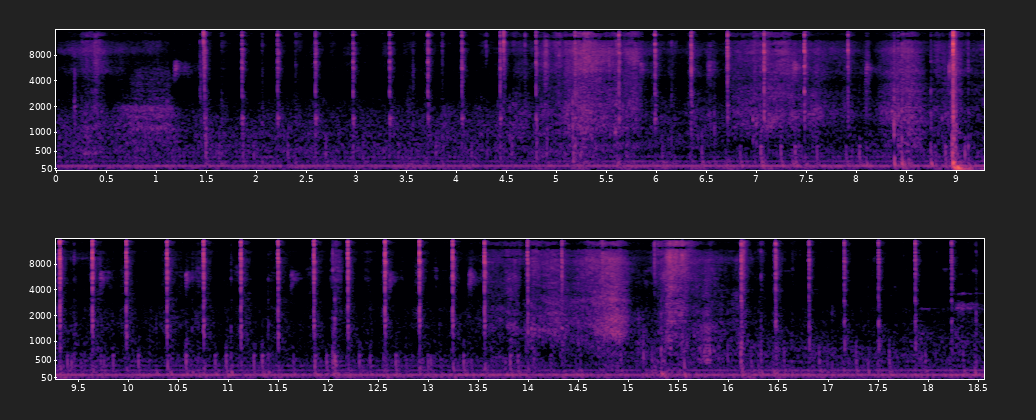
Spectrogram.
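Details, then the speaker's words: Rivian passenger seat, empty, clicking and creaking over rough roads with sharp irregular clicks about twice a second over cabin drone; fixed by lubricating with Würth HHS. "I was having trouble with the passenger seat making a a um like a creaking or a clicking sound over rough roads when um the seat was empty"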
